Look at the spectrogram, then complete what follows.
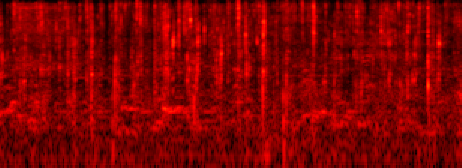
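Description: Samoyed puppy eating kibble from a bowl close to the microphone: wet chewing and crunching with many short, sharp clicks.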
